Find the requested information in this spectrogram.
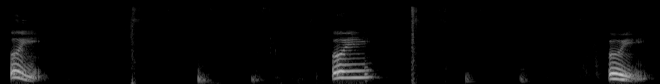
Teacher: It's U and E together. When you say quickly, Ui.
